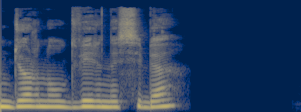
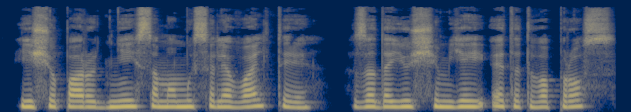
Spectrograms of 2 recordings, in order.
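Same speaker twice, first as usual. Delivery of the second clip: ordinary delivery, nothing marked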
